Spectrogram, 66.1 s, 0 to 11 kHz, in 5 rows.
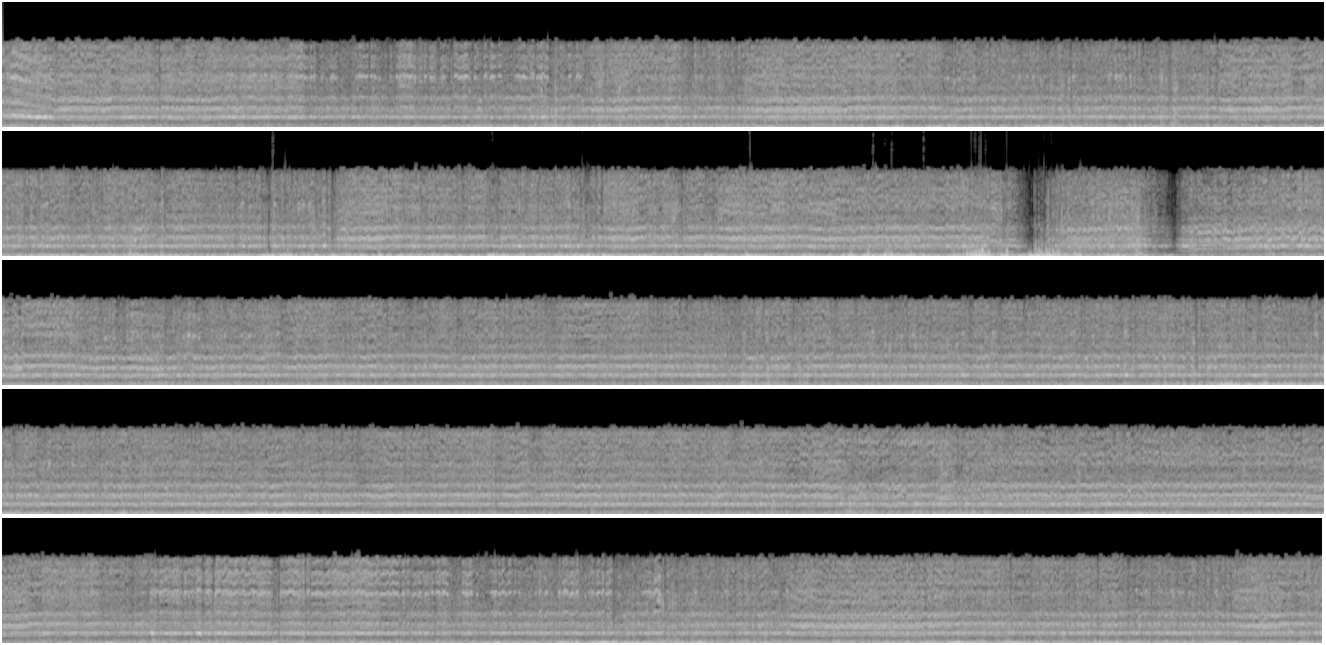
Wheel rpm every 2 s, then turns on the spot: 230, 240, 230, 230, 220, 230, 220, 230, 230, 230, 220, 160, 130, 210, 220, 230, 230, 230, 230, 230, 230, 230, 230, 230, 210, 190, 210, 230, 230, 230, 220, 230, 230.
none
